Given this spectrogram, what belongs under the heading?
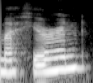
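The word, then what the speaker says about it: Mahurin: and honey by shelby mohoren said hey you pronounce her last name my urine my hearing but i have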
